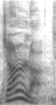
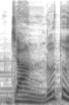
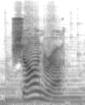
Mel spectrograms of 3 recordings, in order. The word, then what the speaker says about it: genre: えー、ジャンラっていうのかな。はい。発音が難しいので、日本人は大体ジャンルと言っていますね。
